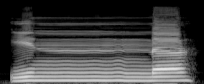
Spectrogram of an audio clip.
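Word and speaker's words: إنّ: gunah cara membacanya yaitu kita menahan suara kalau di sini Nun berarti kita tahan nnya sepanjang dua harakat sampai t harakat ya tapi dua lebih dikit saja Inna Inna kemudian pelafalna ainaka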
